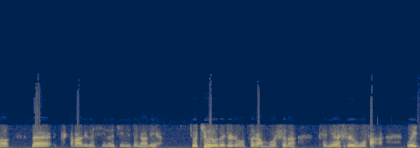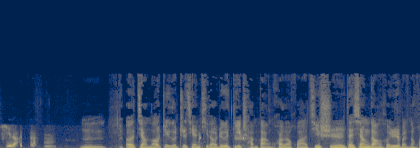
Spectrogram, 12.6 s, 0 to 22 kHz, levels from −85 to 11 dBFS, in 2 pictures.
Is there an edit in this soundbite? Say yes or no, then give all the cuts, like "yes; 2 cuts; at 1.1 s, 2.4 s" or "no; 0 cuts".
no; 0 cuts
